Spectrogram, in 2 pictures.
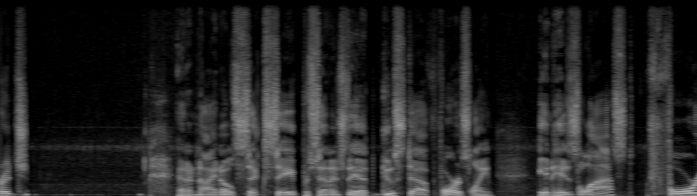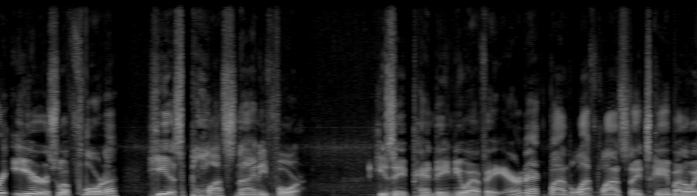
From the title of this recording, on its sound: opens the show from Rogers Place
